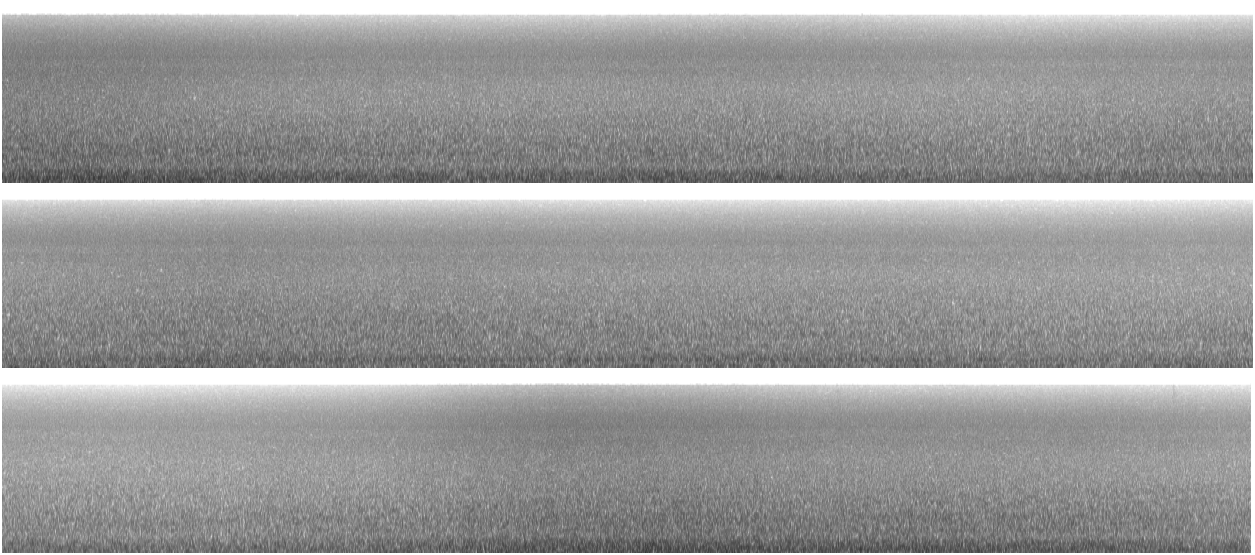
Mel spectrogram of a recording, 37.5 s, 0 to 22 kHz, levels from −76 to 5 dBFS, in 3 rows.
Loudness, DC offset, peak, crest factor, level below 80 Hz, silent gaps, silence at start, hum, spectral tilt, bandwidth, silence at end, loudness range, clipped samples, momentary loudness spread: -18 LUFS; under 0.1%; -2 dBFS; 18 dB; -28 dBFS; none; 0 s; none; -3 dB/octave; 16.5 kHz; 0 s; 7 LU; under 0.1%; 8 LU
